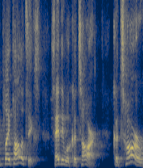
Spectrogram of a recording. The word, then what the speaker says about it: Qatar: Let's pronounce it as Qatar.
